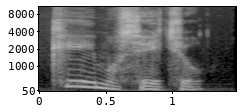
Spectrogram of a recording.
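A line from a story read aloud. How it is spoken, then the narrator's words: Exclaiming. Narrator (Spanish): exclamó Celestino Duclos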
